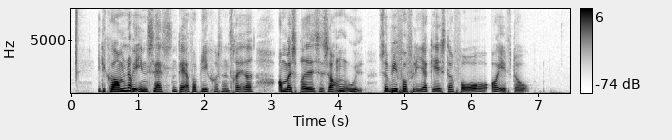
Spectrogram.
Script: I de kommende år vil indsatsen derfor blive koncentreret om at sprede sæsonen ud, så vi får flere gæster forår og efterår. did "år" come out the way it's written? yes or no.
no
